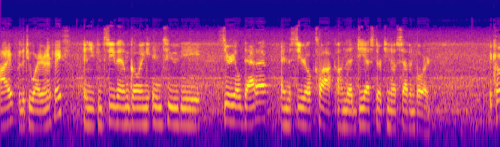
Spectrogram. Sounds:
Speech

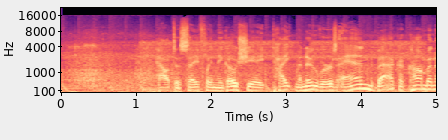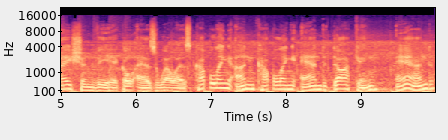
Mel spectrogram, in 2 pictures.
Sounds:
Speech, Vehicle

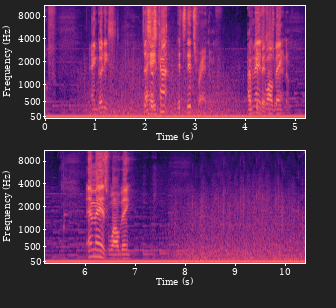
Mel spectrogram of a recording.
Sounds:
Music, Speech

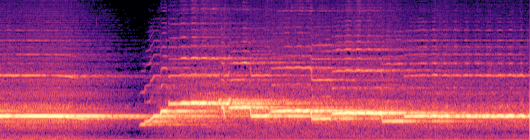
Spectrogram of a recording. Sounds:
Flute, Music

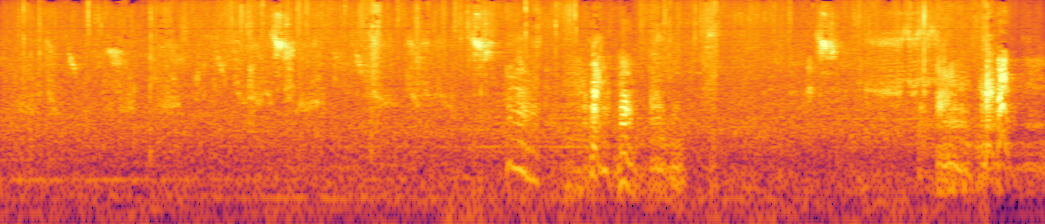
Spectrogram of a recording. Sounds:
Bark, pets, Bow-wow, Dog, Animal

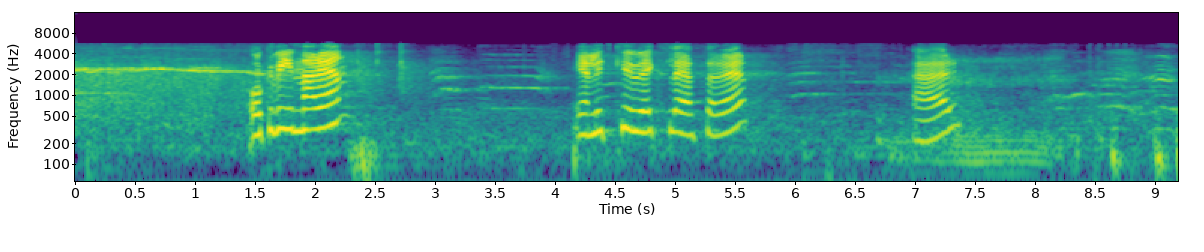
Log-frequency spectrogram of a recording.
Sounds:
Speech

